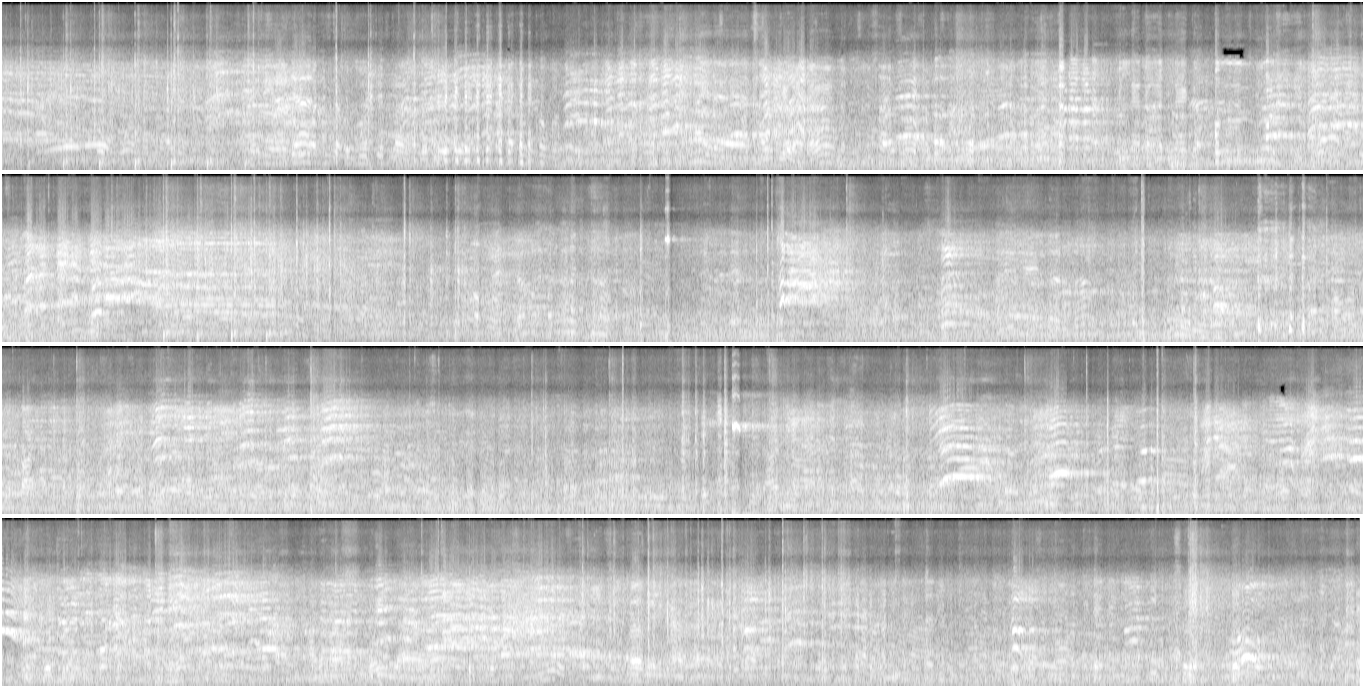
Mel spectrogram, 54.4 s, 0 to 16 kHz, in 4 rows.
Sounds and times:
Inside, large room or hall: 0.0s - 54.4s.

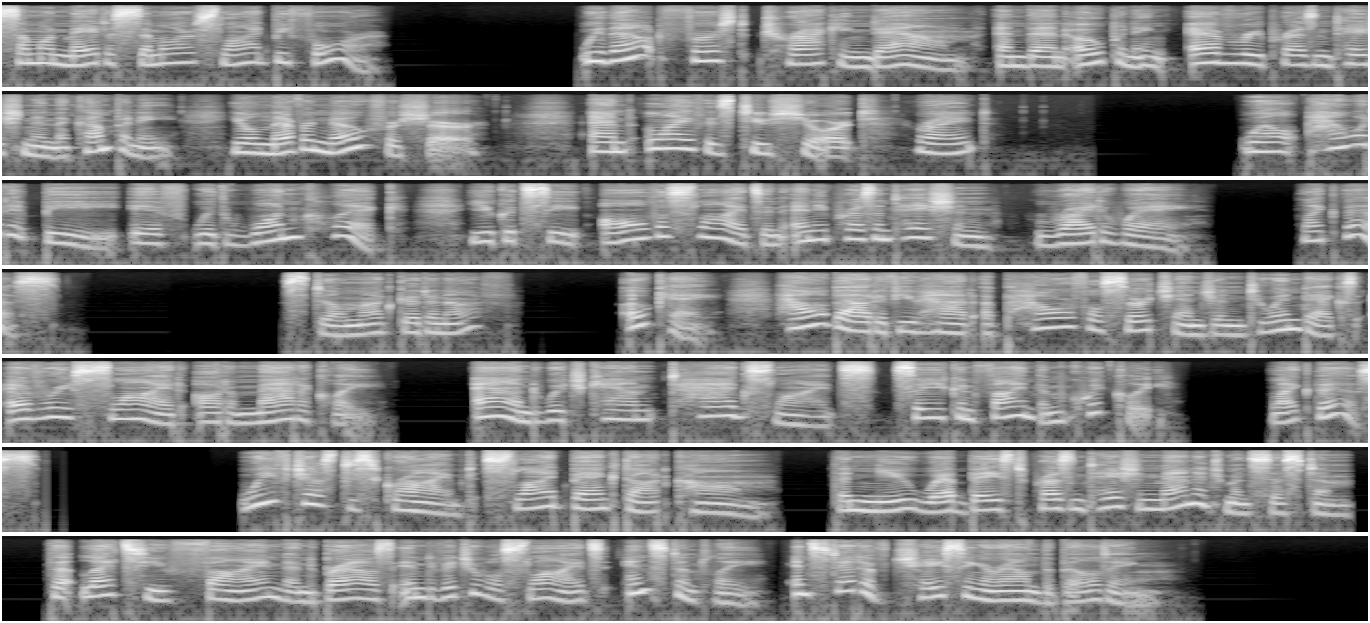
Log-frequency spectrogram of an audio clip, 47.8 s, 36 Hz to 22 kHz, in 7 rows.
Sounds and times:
Speech: 0.0s - 2.0s, 3.0s - 11.8s, 13.1s - 20.9s, 22.0s - 34.4s, 35.4s - 46.9s.

